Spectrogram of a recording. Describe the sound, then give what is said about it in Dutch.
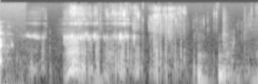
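Slurping of port wine from a glass: a few loud, wet, hissing sips drawn in through the lips, with short pauses between them and no talking. “Ja, we zitten er as we speak van eh, te slurpen.”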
